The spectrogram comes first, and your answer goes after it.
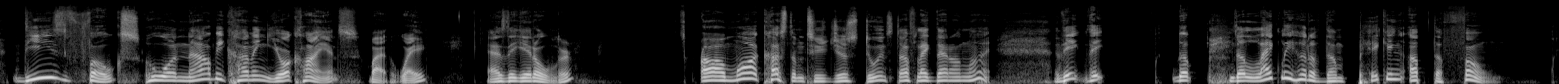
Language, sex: English, male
